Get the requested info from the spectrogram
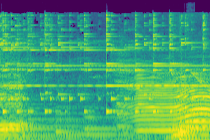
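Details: Cattle being herded along village roads in the morning, with dozens of fat cows walking to green pasture; one drawn-out, rising harmonic moo near the end over steady background music and cowbell-like chimes.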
